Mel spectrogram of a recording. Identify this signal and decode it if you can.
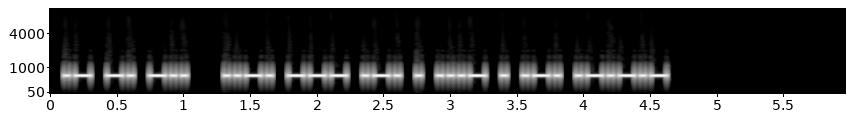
Morse code, heard as a keyed tone, about 30 wpm, 700 Hz. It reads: AND FOREVER.
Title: Sentences from Top 1600 Words 30wpm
